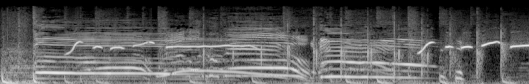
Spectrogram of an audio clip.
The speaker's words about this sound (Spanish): A ver, a ver, a ver, ¿por qué le chiflan así como rayándosela?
